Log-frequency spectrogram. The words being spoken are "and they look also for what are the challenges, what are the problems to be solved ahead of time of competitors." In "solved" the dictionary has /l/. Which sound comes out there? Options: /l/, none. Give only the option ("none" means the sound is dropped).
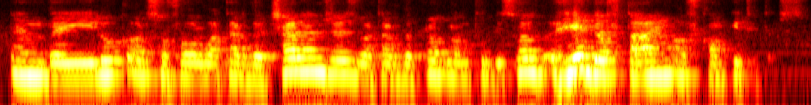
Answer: /l/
